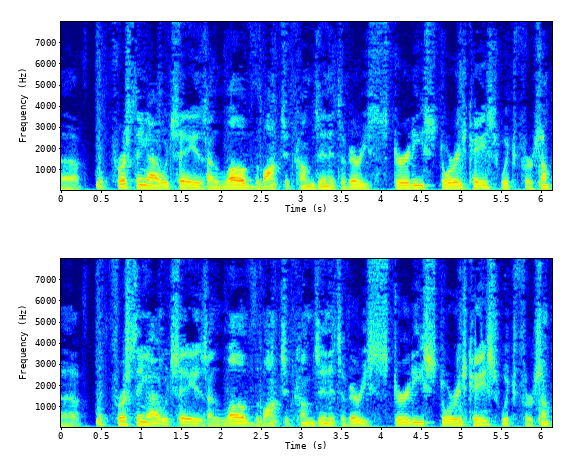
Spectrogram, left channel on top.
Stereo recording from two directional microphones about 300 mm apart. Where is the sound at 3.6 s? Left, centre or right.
Centre.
